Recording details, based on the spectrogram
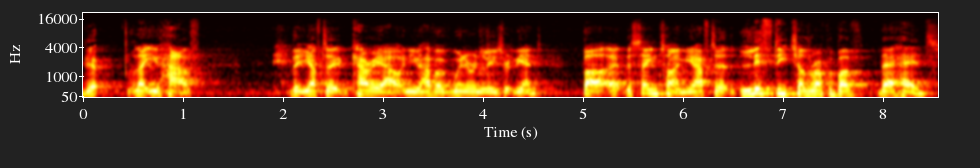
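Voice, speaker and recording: A man with a southern English accent, fairly high in pitch, with ordinary pitch variation and a fairly quick pace. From Sussex, England.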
